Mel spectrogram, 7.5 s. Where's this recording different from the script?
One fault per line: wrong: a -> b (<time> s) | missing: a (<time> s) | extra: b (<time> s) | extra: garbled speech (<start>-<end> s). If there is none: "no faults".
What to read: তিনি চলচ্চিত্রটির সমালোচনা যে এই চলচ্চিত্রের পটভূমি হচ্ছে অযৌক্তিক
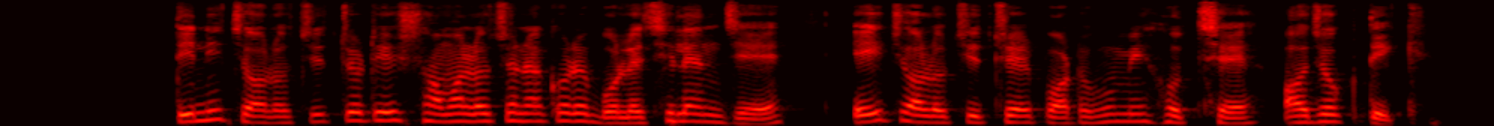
extra: করে বলেছিলেন (2.7 s)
